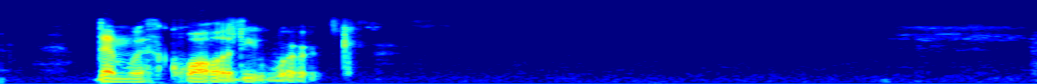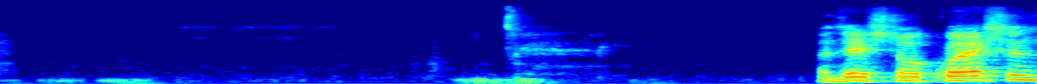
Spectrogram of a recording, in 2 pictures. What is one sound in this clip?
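A young man speaks calmly through an online call microphone, with pauses.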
